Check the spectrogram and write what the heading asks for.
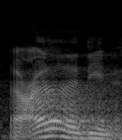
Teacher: Untuk huruf ain, makhraj dia di tengah halkum. Kita panggil wasatil halqa.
